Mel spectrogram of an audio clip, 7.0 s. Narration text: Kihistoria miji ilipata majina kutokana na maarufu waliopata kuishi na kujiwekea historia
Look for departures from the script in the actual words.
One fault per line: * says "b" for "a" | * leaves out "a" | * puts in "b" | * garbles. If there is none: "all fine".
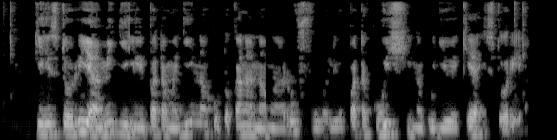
all fine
